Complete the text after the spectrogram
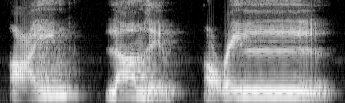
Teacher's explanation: आइन को पढ़ते हुए आपने हमजा की आवाज़ नहीं निकालनी, आइन लाम ज़ेर अल, ठीक है, थोड़ा सा लाम के ऊपर जोर दे के पढ़ना है अल।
